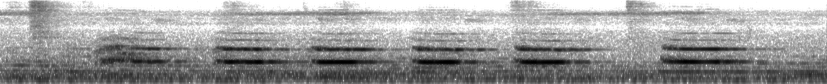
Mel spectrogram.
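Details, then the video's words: Bangkok-type zebra dove song for training caged birds: five or six separate, mellow, hollow notes at a steady pitch, spaced about half a second apart, over a faint background hiss. "Suara Masteran Perkutut Bangkok"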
